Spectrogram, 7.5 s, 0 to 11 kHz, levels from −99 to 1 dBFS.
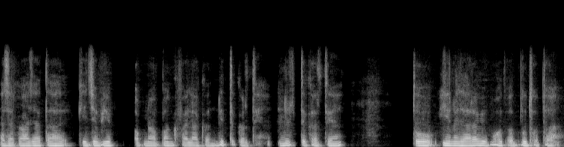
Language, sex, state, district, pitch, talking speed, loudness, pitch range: Hindi, male, Uttar Pradesh, Varanasi, 135 Hz, 165 wpm, -24 LUFS, 130-140 Hz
